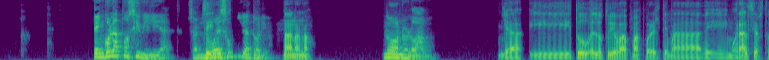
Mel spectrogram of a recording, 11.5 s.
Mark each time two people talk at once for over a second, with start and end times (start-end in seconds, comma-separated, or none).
none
